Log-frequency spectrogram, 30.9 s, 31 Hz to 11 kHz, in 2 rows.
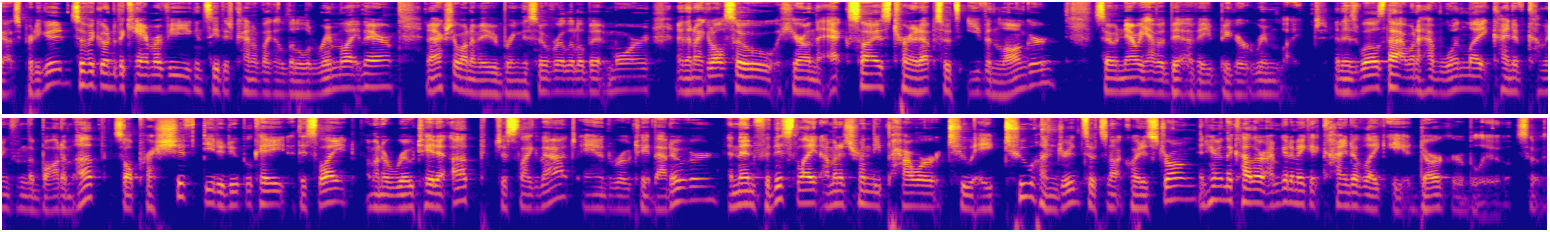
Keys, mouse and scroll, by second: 0.0 middle click, 0.7 KP_0, 1.3 middle click, 1.3-2.0 scroll down 1, 1.6 r, 1.8-2.8 middle drag, 2.0-3.1 scroll up 1, 3.1 middle click, 3.1-5.8 scroll down 3, 3.3-3.6 middle drag, 4.0 middle drag, 4.6 middle click, 4.8 g, 6.2 click, 8.3 click, 9.0 middle click, 10.0 click, 10.7 KP_0, 11.3-12.2 scroll up 1, 12.0 g, 12.2 middle click, 13.0 middle click, 13.6 click, 13.9-15.7 scroll down 1, 14.1 middle click, 16.3-17.5 middle drag, 16.5-17.5 scroll down 1, 18.2 d, 18.9 click, 19.2 r, 20.2-21.2 middle drag, 20.8-22.3 typing, 22.5 drag, 22.7-23.8 middle drag, 24.1 click, 24.9-25.5 typing, 25.8 Return, 26.7 middle click, 27.6 click, 28.3 click, 28.9-30.7 drag.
